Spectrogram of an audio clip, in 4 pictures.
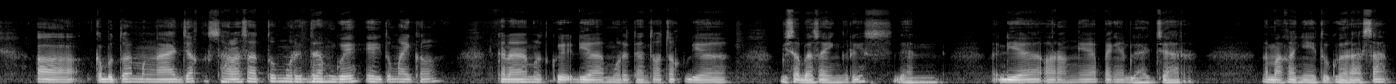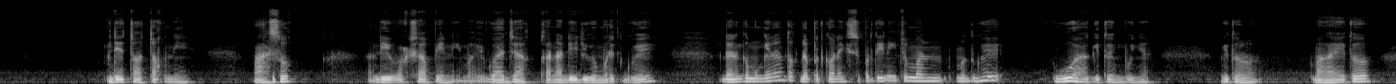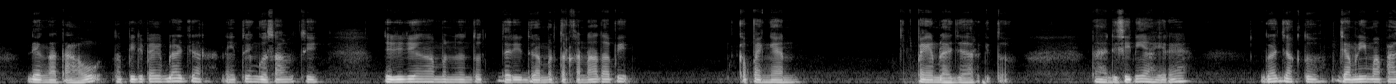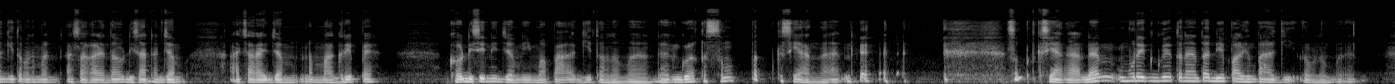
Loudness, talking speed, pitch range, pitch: -20 LUFS, 145 wpm, 105-125 Hz, 115 Hz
